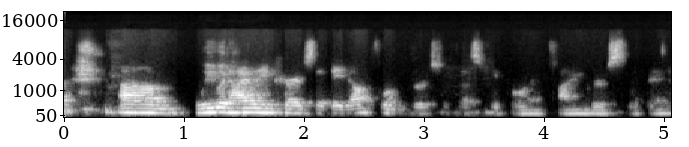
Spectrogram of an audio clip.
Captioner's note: speaking faintly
